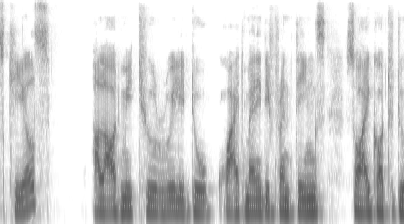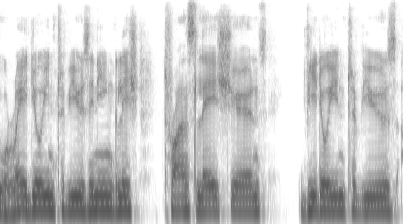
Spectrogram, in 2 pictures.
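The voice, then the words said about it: Italian-Swiss accent in English. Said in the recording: “as people can tell, I have an accent. So my macaroni accent comes from the fact that I'm from the Italian-speaking part of Switzerland. So Italian is my mother tongue”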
